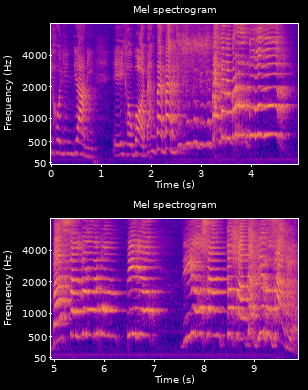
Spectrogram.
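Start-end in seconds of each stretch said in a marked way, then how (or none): 1.9-4.9 high, climbing shoot-out noises; imitated gunfire. Television western blaring at grandfather, imitated gunfire. 4.9-9.8 exasperated shriek. Acted. Wife yells at Pompilio over the TV volume, shrieking.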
